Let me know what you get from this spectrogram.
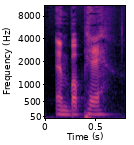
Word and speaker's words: Mbappé: Det er en sånn greie over én, så du uttaler én. Mbappé. Ja. Så det legges vekt på E1.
